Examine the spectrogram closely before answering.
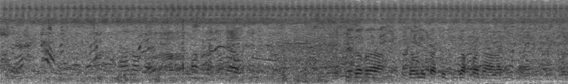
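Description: A crowd of young men and women shouts and cheers outdoors.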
